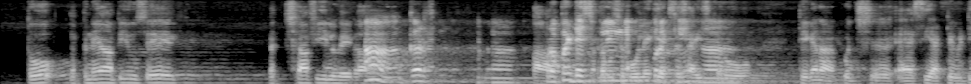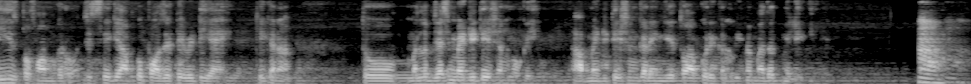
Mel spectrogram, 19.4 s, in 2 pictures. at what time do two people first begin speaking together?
5 s

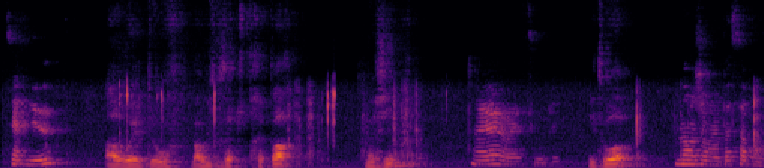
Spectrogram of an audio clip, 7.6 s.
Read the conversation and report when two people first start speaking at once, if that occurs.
none

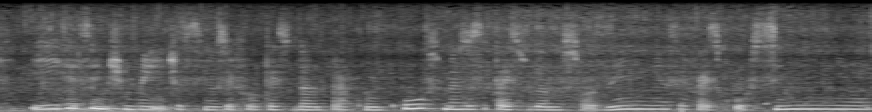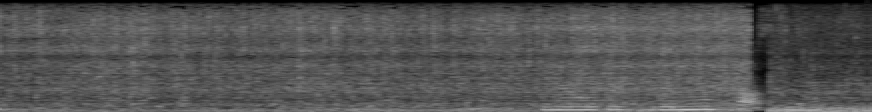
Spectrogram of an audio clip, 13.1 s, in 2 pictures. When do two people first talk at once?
none

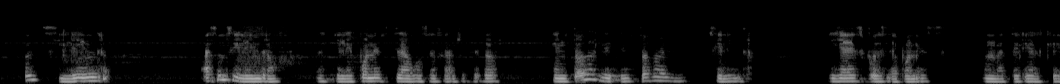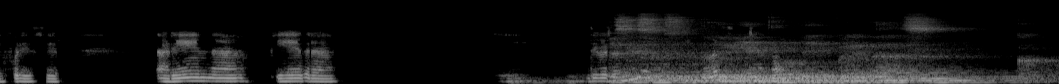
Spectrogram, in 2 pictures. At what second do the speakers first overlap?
17 s

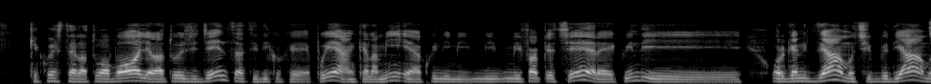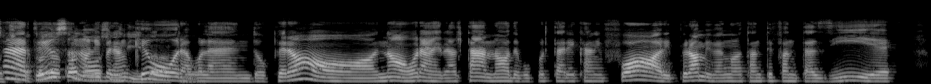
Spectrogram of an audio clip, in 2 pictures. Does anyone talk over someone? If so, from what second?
9 s

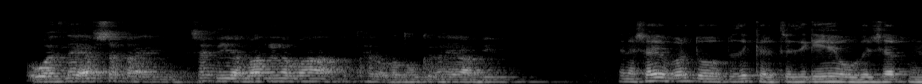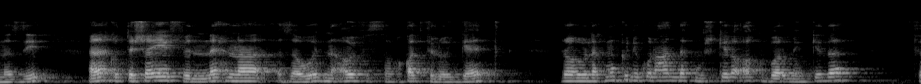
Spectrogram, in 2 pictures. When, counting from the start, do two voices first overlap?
none

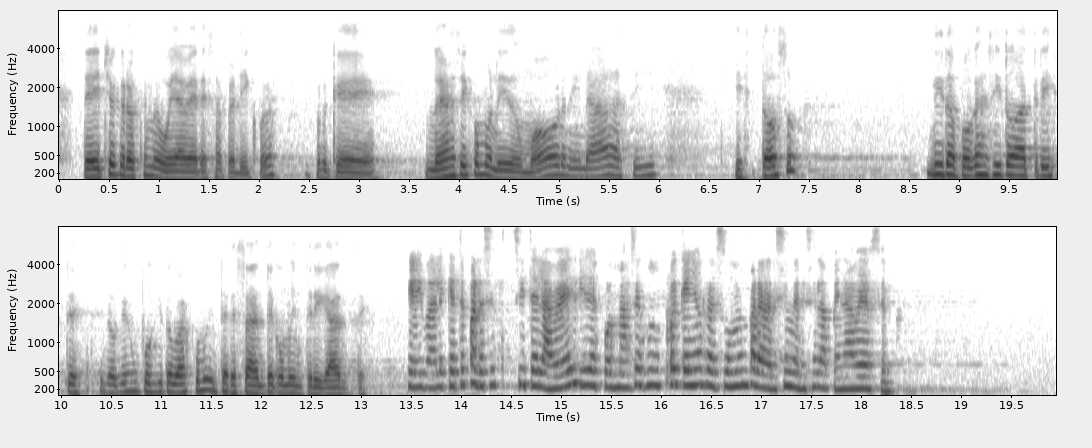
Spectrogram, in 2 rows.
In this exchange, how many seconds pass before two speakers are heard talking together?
none

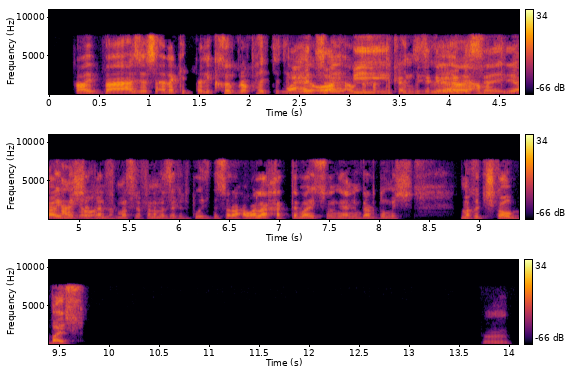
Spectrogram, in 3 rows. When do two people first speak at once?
2 s

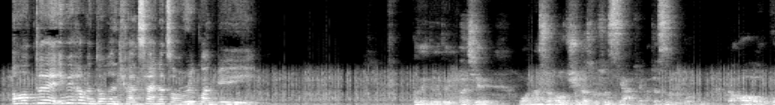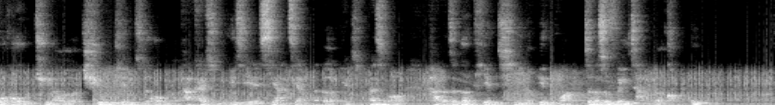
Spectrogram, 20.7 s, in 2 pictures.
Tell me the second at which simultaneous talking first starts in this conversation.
none

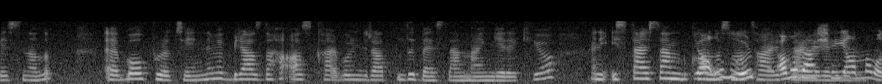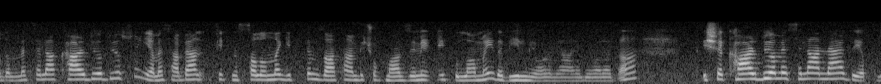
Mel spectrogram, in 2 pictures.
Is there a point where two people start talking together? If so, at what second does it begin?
7 s

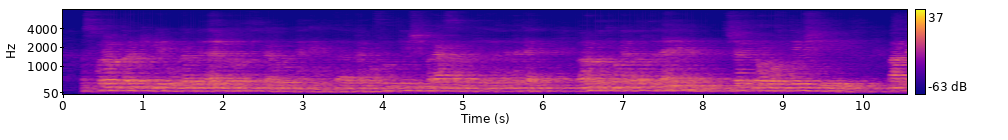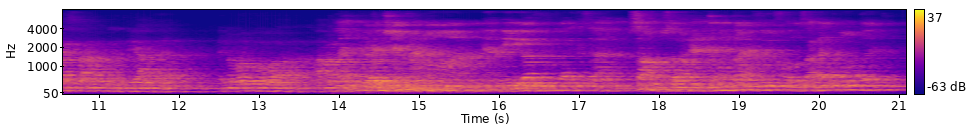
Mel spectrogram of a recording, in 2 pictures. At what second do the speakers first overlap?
14 s

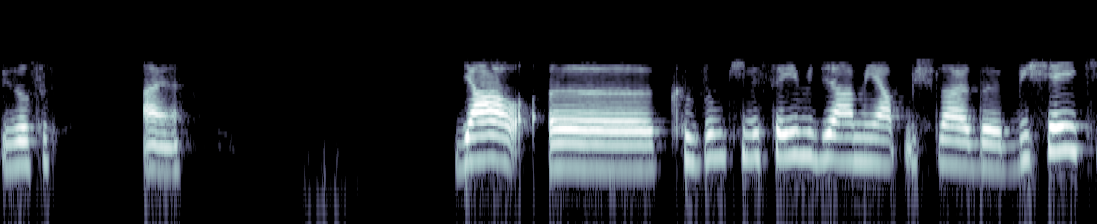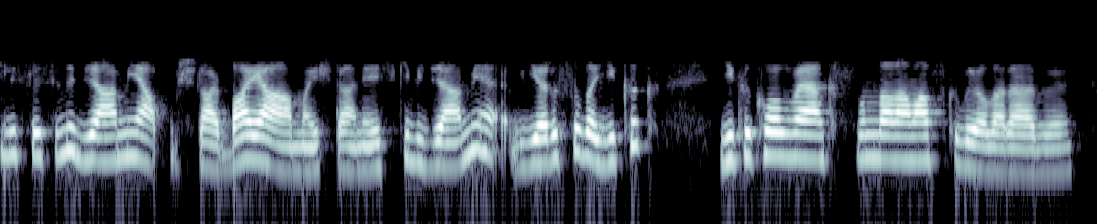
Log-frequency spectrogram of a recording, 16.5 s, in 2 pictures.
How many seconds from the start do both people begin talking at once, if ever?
none

